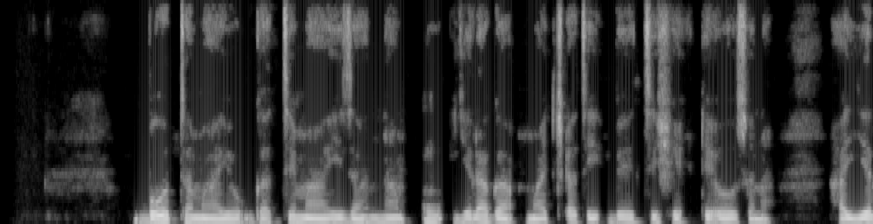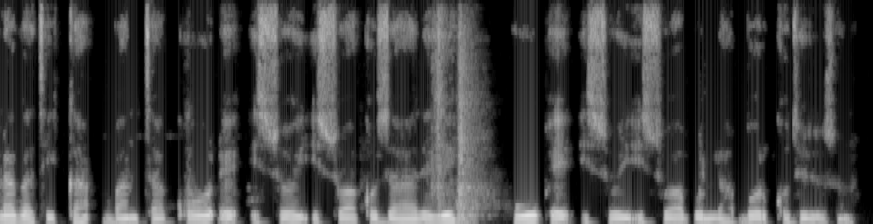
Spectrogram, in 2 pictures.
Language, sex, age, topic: Gamo, male, 25-35, government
